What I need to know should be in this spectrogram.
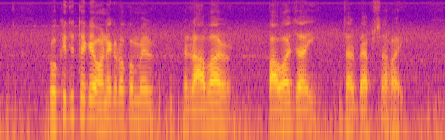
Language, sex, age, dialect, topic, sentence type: Bengali, male, 18-24, Northern/Varendri, agriculture, statement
